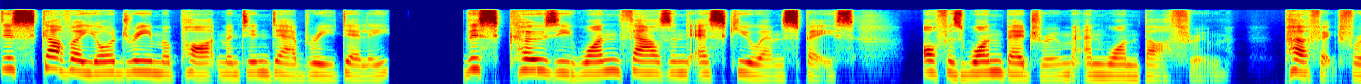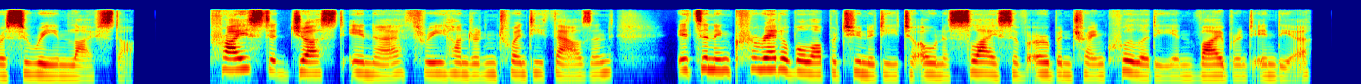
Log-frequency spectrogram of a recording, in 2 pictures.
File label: narration audio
